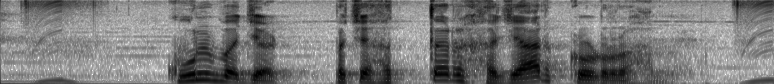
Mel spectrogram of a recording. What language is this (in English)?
Bhojpuri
